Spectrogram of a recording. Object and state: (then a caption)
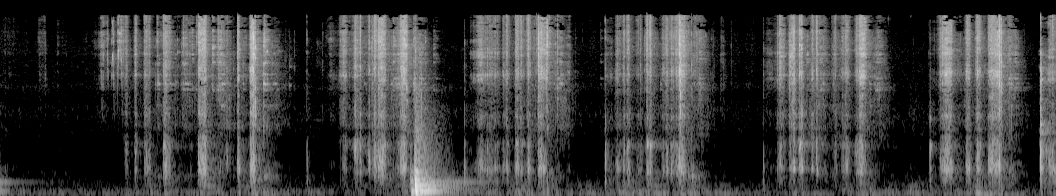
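Gym chalk block scraped with a knife. A metal knife blade scrapes and shaves the edge of a solid white magnesium carbonate gym chalk block held in the fingertips over a clear glass bowl, and powder and flakes fall into the bowl. Short bursts of dry, bright rasping scrapes repeat throughout, with one louder, low knock with a brief ring partway through.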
